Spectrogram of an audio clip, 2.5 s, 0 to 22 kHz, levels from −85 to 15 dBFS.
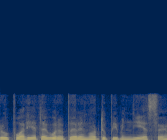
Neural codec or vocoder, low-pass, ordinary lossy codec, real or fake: codec, 16 kHz in and 24 kHz out, 0.8 kbps, FocalCodec, streaming, 65536 codes; 7.2 kHz; MP3, 48 kbps; fake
